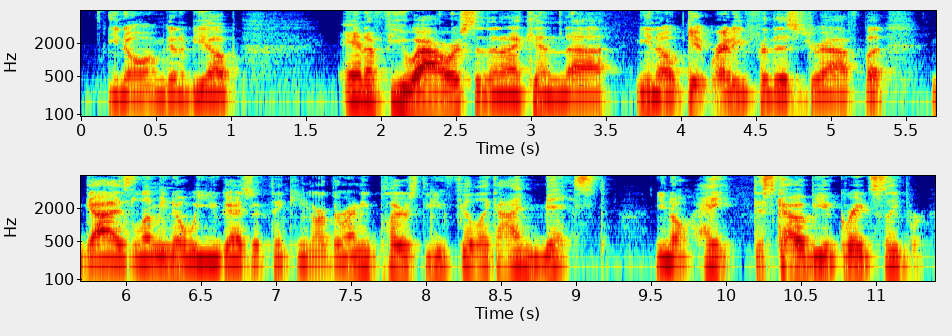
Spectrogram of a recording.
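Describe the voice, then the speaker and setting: Quiet male voice at medium pitch, fairly quick pace, ordinary pitch variation, very clean recording with a silent background. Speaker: sports YouTuber. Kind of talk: casual vlog commentary.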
